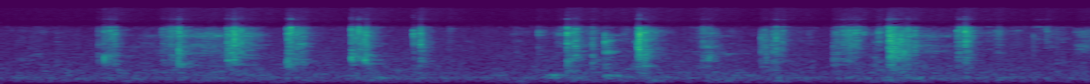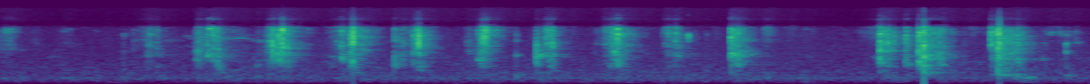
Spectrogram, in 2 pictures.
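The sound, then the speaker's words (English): A deck of tarot cards being shuffled, a rapid run of crisp flicking and riffling bursts in several rounds with brief pauses between, no talking. “Let me shuffle a few more cards.”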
